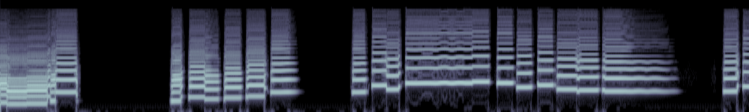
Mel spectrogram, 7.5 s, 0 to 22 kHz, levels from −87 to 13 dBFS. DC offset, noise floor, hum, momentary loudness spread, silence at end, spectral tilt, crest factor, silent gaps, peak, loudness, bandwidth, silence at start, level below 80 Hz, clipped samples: under 0.1%; -84 dBFS; none; 7 LU; 0 s; -1 dB/octave; 10 dB; none; -6 dBFS; -15 LUFS; 16 kHz; 0 s; -68 dBFS; under 0.1%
